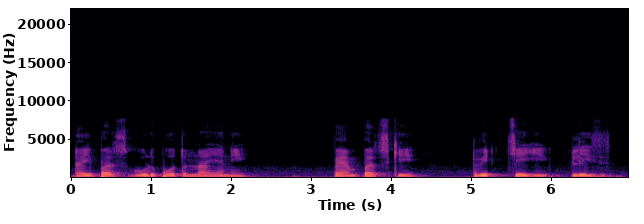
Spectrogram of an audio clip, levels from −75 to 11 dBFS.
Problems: none marked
